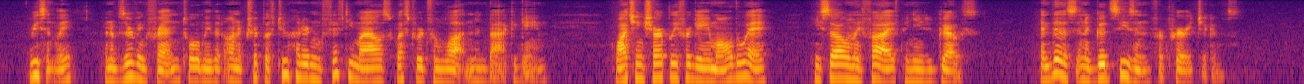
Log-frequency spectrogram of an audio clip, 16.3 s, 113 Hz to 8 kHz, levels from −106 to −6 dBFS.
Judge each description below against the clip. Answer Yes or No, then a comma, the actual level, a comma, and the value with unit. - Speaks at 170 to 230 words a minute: No, average, 150 wpm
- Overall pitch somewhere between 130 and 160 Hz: Yes, medium, 140 Hz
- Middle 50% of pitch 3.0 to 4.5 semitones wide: Yes, average, 3.4 semitones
